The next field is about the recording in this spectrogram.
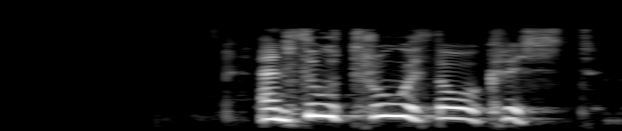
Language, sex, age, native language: Icelandic, female, 12, Icelandic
